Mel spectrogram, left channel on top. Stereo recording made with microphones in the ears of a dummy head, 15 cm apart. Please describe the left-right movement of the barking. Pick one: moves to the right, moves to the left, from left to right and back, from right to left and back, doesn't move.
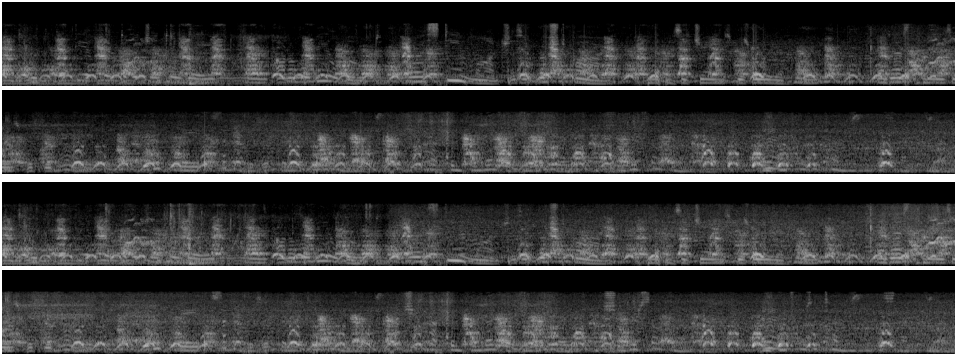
doesn't move.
